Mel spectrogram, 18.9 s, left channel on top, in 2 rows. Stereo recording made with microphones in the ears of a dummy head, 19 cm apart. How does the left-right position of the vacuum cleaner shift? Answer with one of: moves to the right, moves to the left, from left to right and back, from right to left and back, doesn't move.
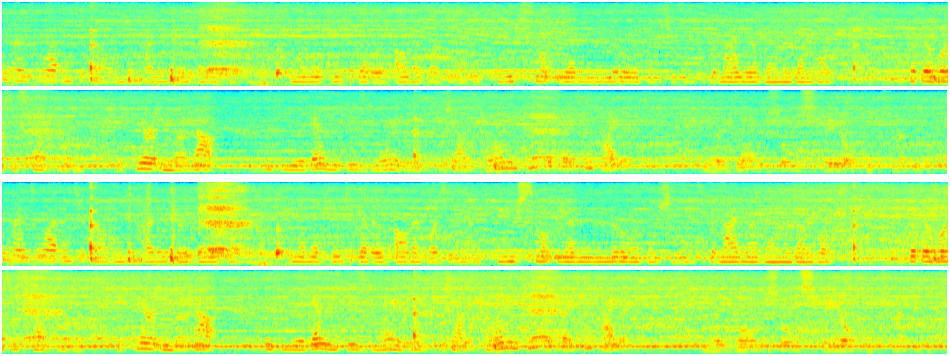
moves to the right.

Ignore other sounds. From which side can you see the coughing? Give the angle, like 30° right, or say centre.
50° right.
